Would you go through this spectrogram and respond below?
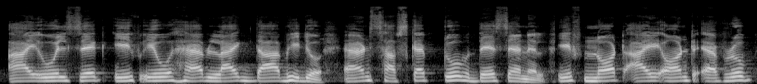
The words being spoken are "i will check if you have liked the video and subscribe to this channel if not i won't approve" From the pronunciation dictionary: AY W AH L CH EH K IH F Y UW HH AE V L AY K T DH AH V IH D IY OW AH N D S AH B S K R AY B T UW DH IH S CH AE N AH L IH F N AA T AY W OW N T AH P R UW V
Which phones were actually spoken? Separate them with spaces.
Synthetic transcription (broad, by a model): AY W AH L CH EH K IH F Y UW HH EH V L AY K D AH B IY D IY OW AH N D S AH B S K R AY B T UW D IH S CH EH N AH L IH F N AA T AY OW N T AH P R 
